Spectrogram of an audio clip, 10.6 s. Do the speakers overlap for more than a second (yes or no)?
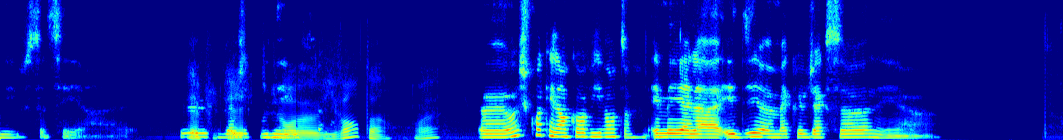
yes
